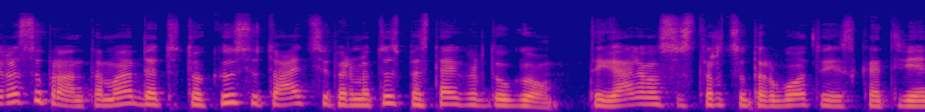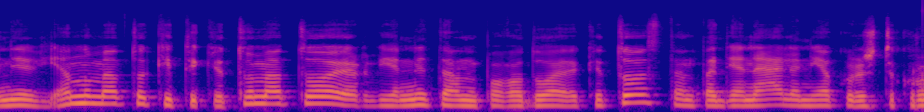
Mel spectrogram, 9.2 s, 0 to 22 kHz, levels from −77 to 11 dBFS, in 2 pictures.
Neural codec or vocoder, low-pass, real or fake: codec, 44.1 kHz, 7.8 kbps, DAC; 14.4 kHz; fake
